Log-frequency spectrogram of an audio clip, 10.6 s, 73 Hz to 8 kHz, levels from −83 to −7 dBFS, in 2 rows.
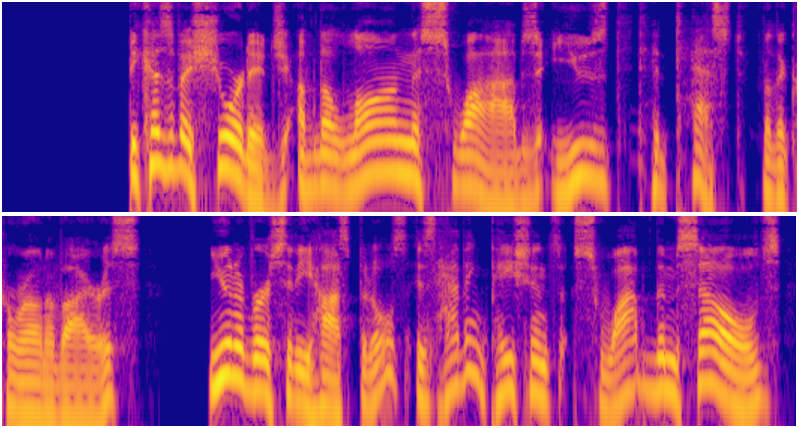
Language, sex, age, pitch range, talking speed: English, male, 50-69, 100-140 Hz, 120 wpm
